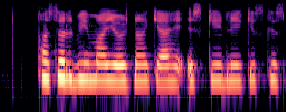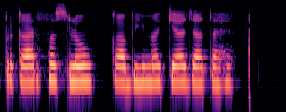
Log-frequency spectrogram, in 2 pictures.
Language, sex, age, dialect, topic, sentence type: Hindi, female, 18-24, Garhwali, agriculture, question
